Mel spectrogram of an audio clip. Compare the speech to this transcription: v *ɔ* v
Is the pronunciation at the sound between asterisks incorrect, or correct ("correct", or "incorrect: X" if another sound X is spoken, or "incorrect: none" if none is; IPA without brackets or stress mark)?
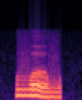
incorrect: ʌ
